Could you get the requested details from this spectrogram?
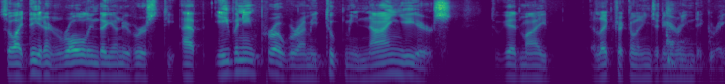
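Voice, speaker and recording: Talking at a fairly quick pace, a man with a Cuban accent keeps a fairly low pitch and fairly even intonation. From Cuba (Havana). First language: Spanish. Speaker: retired business executive. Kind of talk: interview. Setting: studio. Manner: halting.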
